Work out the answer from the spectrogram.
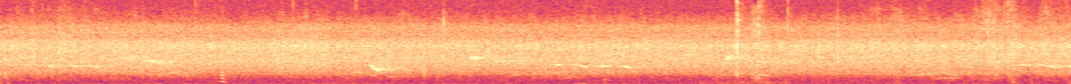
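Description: Near silence: faint outdoor background hiss with a few faint, short, high bird chirps scattered through.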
